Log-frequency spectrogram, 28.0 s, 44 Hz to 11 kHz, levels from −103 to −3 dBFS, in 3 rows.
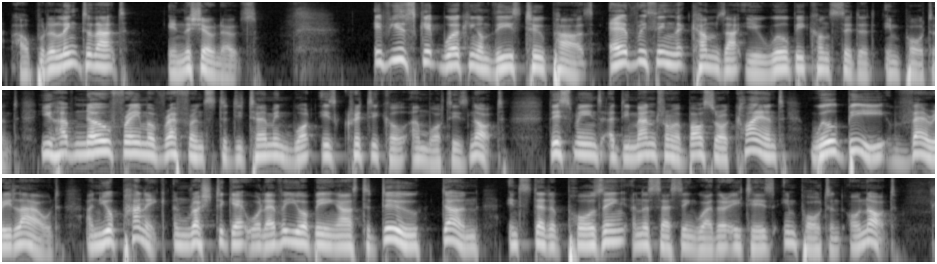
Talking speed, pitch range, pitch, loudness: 175 wpm, 120-165 Hz, 140 Hz, -24 LUFS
